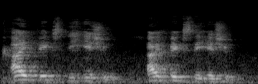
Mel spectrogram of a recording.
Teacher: all of the words to American ear are sounding emphasized everything is strong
